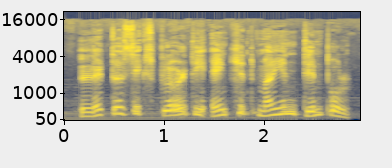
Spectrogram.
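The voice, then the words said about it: Bad put-on Indian accent. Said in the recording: “His attempt at an Indian accent was very bad.”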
